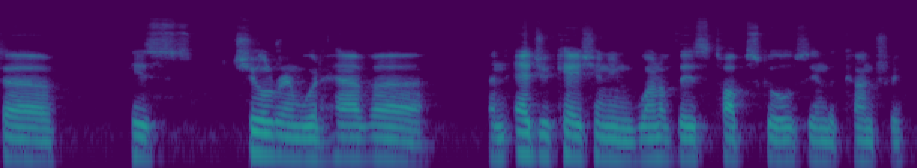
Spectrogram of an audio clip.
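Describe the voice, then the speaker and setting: A middle-aged man from Colombia, a native Spanish speaker, telling his life story as a guest in a relaxed interview. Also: mid-range voice. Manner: reflective storyteller, many fillers. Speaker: filmmaker guest. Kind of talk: casual interview chat.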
